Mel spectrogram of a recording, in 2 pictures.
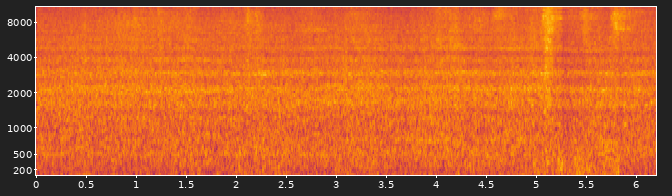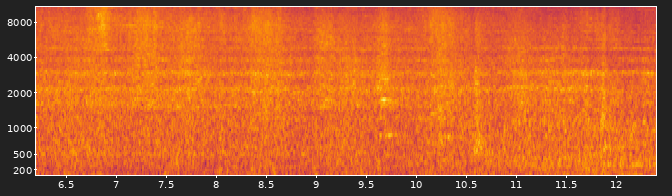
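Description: Freight wagons of a steel train, flat wagons loaded with steel, rolling past at speed with a steady loud noise of steel wheels on rail and a few short high-pitched metallic sounds from the running gear.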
